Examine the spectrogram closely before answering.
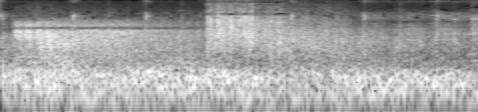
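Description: A laser gun fires with sharp electric zaps.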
